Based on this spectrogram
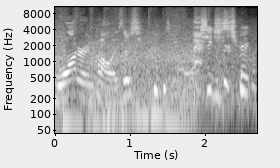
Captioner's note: chuckle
